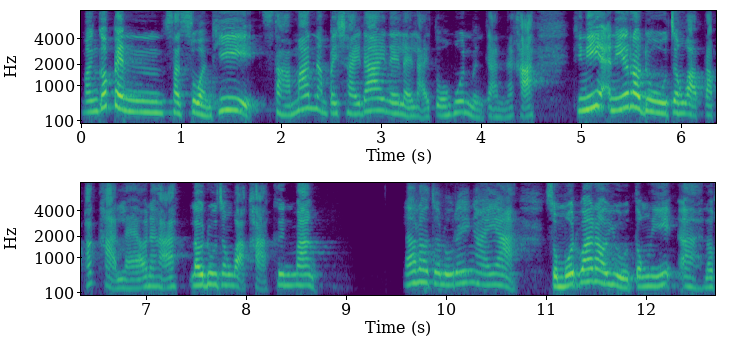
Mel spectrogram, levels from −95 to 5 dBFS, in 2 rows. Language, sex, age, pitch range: Thai, female, 30-49, 215-275 Hz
